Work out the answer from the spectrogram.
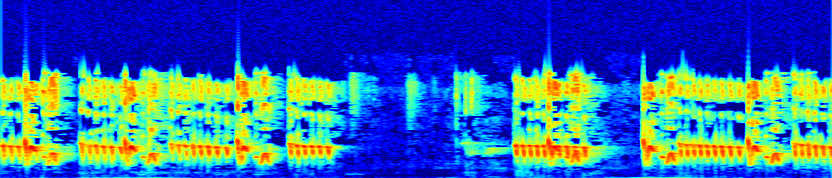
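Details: Prinia chorus recording (ombyokan) meant to stimulate caged prinias to sing: sharp, high chattering trills in repeated bursts, with a clear pause of about a second midway and soft low knocks beneath.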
